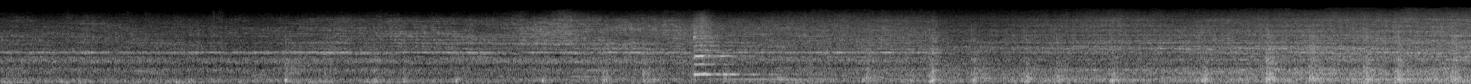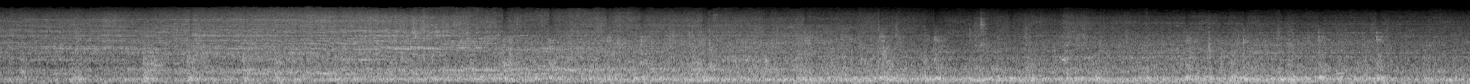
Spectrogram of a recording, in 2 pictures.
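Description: A small steam tank locomotive, the Metropolitan Railway E class tank No.1, draws near with its train and runs past. Its steam hiss and chuffing grow louder over the second half, and the coach wheels then clatter over the rail joints as the coaches go by.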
